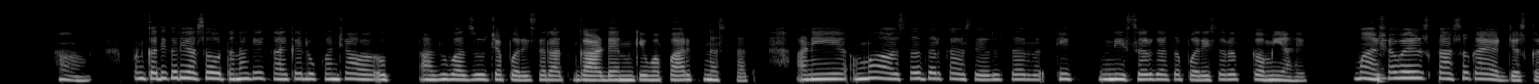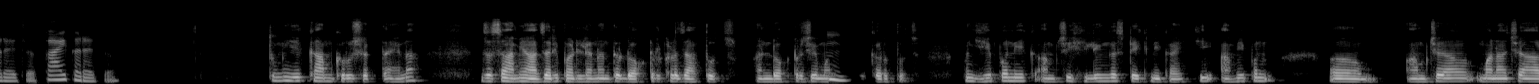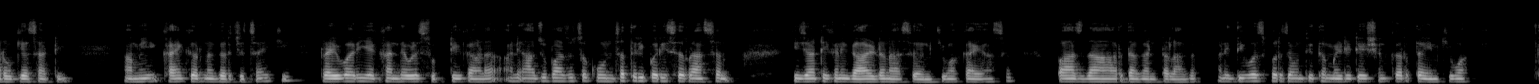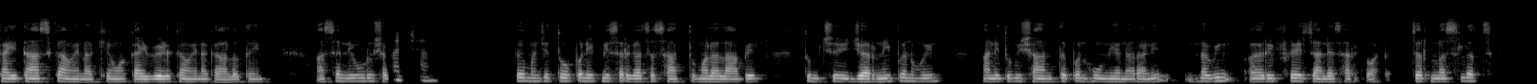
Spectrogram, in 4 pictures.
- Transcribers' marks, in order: tapping; unintelligible speech; in English: "हीलिंगच टेक्निक"; "रविवारी" said as "रईवरी"; "एखाद्या" said as "एखानद्या"; "लागेल" said as "लागल"; in English: "जर्नी"; in English: "रिफ्रेश"
- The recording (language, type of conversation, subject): Marathi, podcast, निसर्गात ध्यान कसे सुरू कराल?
